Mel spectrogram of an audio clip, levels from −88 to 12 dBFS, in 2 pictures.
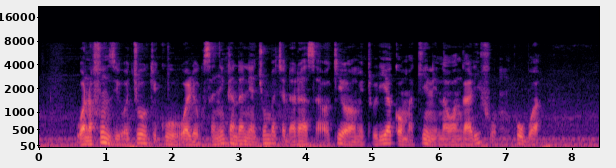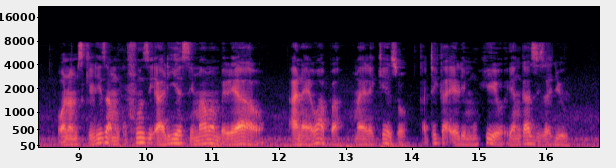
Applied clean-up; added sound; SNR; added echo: none; Engine / Boat, Water vehicle; 13 dB; none.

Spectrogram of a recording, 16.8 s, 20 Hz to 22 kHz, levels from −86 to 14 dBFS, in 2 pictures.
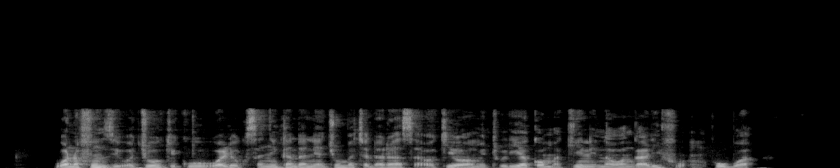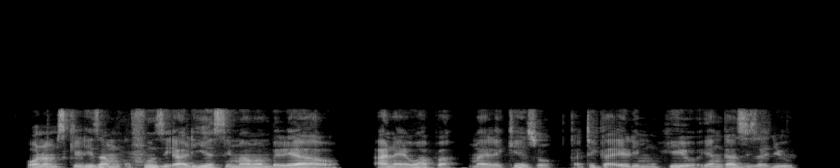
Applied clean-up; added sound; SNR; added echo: neural mask model Resemble Enhance denoiser.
